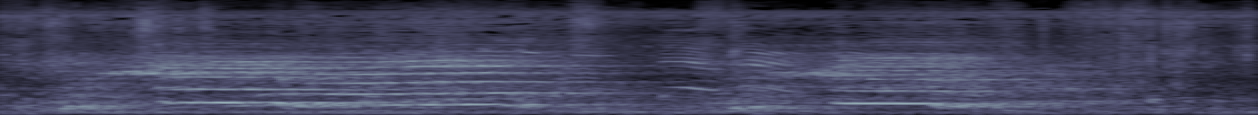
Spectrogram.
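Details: Belgian Blue mascot bull at Usman Farm, Mijen, Semarang, Central Java, Indonesia: two drawn-out, harmonic moos, the first about one and a half seconds, the second shorter and rising at its start, with voices in the background.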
